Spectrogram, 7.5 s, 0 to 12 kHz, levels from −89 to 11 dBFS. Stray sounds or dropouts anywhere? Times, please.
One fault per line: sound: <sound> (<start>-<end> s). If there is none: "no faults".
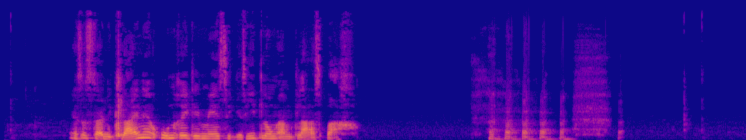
sound: laugh (4.7-6.3 s)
